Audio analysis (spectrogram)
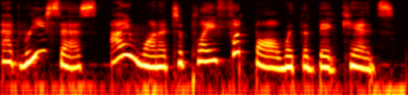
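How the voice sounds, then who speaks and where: A woman with a Chinese accent reads a children's picture book aloud expressively, as a parent would to a young child. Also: medium pitch. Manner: slow, animated storytelling for a young child. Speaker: parent reading a bedtime story to a child.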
